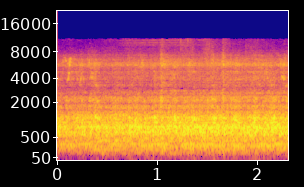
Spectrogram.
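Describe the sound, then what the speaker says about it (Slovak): A freight train shunts along track 4 beside platform 2 of a railway station, giving a steady, fairly loud rumble of rolling wagons and engine noise with no distinct clanks standing out. "Pri nástupišti číslo 2, kolaj číslo 4, nákladný vlak robí posun."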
